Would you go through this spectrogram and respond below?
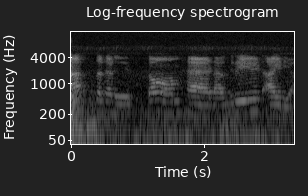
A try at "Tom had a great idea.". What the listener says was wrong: नहीं, फिर से गा के मत बोलो, बहुत अच्छे से पढ़ रहे थे पहले. Tom had a great idea.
